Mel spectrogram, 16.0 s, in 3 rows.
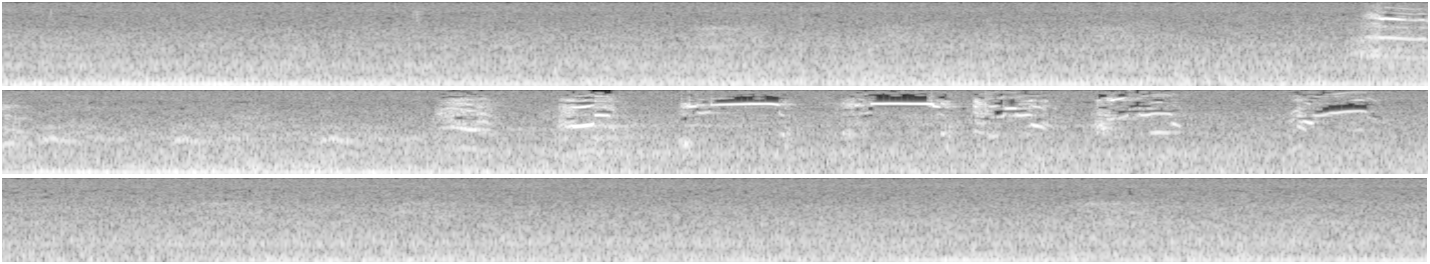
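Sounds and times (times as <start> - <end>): bird calling: 5.0 - 10.6.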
